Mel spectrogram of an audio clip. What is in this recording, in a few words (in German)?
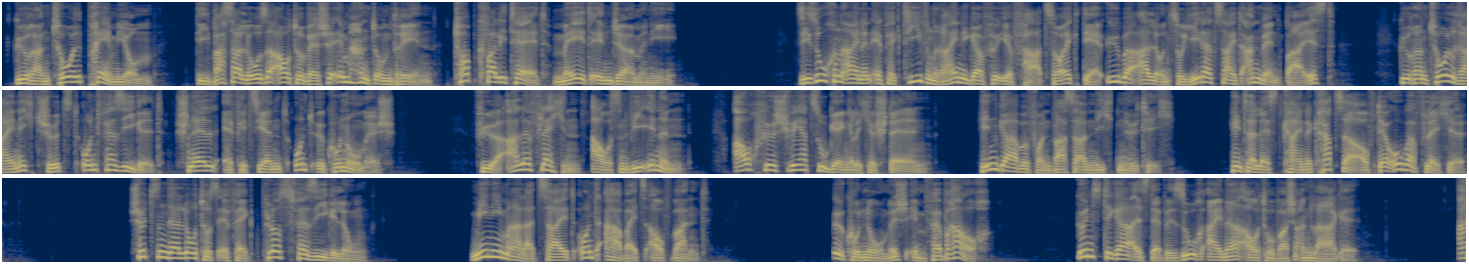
Werbung; Gyrantol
